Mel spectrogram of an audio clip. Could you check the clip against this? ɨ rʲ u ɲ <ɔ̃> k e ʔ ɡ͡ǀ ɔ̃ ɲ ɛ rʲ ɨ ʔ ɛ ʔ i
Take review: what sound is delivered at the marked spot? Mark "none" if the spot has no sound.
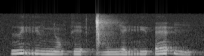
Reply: ɔ̃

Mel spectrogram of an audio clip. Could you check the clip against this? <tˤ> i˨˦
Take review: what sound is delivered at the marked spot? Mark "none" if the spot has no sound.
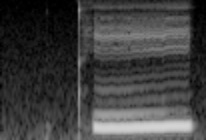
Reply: t̪ʰ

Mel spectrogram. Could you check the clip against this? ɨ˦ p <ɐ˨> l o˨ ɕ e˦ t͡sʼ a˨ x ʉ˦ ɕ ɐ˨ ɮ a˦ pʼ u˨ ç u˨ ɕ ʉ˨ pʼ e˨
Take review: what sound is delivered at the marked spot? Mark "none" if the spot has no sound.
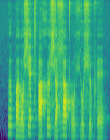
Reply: ɐ˨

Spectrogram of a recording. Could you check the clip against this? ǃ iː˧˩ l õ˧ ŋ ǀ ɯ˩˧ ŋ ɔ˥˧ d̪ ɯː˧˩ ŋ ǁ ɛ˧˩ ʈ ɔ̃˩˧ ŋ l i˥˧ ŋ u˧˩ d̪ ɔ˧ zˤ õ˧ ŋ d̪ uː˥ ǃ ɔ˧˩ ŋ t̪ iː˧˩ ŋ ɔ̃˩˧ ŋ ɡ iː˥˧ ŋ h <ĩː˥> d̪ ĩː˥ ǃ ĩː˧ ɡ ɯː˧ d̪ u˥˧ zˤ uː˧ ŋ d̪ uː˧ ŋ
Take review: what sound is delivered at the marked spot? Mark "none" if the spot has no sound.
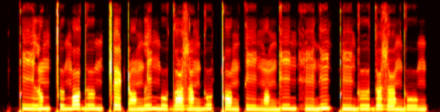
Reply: ĩː˧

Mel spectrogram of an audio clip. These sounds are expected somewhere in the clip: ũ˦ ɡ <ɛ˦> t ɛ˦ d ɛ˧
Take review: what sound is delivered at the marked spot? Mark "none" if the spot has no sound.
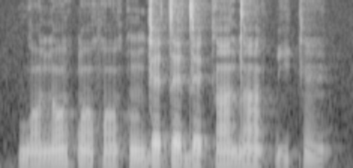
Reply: ɛ˦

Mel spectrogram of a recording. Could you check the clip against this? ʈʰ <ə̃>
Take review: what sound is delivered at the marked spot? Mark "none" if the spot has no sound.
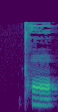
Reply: ɔ̃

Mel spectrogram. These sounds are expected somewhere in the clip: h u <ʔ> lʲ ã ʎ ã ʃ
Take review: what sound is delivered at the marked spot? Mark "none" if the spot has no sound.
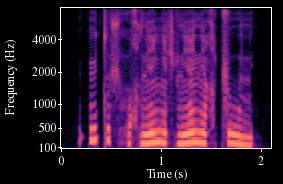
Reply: χ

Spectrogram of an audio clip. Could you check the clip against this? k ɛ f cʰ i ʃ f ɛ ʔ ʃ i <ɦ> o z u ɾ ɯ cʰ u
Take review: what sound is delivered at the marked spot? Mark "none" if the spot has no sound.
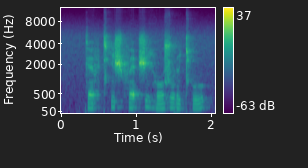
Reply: ɦ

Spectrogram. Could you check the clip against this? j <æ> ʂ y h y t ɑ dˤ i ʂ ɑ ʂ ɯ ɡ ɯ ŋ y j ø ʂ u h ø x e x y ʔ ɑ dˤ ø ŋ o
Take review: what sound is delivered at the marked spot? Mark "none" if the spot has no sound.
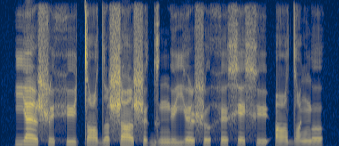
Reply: æ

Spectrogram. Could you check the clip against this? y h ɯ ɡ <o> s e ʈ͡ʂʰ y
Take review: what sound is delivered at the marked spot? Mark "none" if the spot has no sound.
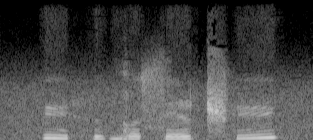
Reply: o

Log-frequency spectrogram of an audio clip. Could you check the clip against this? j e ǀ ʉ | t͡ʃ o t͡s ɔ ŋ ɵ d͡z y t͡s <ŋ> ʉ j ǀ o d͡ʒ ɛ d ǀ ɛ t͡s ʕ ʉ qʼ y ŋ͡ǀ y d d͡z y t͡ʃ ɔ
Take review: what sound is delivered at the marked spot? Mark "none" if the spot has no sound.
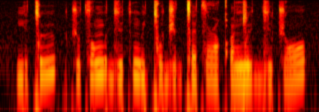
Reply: ŋ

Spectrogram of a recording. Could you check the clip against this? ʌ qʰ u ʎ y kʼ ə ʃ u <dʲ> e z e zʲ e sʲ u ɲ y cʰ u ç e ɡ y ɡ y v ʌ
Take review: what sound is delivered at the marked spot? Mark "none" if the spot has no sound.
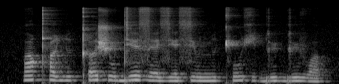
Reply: dʲ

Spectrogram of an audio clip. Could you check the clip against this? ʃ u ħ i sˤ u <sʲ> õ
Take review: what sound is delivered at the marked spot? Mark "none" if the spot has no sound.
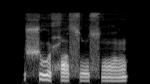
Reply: sˤ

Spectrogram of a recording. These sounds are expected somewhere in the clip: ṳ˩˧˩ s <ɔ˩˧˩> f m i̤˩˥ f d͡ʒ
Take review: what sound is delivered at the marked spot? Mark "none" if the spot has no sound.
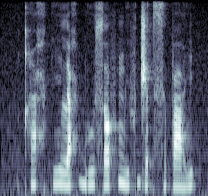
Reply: ɔ˩˥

